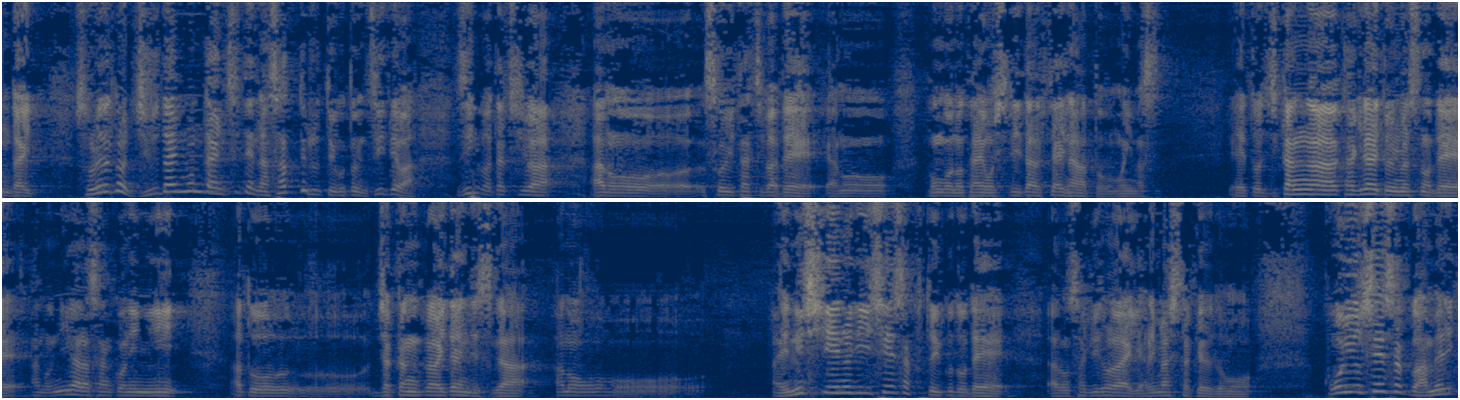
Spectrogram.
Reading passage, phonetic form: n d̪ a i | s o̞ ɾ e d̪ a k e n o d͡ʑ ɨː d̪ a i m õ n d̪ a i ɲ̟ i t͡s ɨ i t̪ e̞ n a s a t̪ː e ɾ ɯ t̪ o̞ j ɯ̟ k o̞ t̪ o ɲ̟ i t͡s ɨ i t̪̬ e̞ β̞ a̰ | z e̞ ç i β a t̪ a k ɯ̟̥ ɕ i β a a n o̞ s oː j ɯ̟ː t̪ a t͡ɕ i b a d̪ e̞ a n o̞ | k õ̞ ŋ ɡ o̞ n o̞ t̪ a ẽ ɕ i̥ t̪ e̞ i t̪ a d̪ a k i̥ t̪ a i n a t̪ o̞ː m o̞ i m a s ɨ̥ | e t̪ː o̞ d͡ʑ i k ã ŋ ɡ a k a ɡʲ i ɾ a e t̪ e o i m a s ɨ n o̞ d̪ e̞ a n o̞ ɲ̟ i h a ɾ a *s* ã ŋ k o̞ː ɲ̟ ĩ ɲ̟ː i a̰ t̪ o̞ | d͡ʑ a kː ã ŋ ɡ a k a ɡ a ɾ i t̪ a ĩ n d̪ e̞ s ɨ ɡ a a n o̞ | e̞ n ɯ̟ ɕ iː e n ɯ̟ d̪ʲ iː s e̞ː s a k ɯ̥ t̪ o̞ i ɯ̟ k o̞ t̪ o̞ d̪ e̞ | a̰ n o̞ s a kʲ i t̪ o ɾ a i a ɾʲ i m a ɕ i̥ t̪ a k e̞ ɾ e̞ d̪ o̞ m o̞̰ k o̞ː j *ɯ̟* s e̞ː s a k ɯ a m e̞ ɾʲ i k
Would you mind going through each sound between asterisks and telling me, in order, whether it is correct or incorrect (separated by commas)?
correct, incorrect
